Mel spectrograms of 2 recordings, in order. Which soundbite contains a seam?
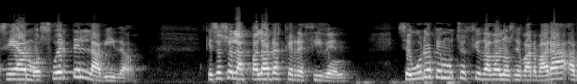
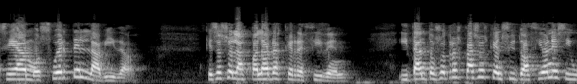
first; 1 cut; at 3.9 s

